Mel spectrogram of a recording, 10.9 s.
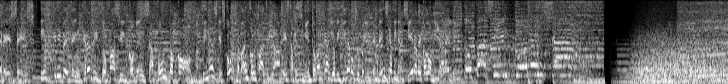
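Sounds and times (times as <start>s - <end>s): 
speech: 0.0s - 9.0s
motorcycle engines roaring on a road with a 50 km/h speed limit: 9.8s - 10.9s.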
